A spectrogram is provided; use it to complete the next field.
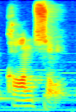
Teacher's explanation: notice the stress on con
